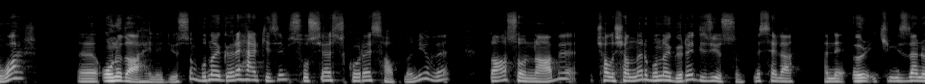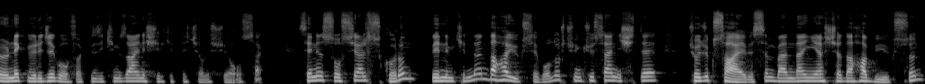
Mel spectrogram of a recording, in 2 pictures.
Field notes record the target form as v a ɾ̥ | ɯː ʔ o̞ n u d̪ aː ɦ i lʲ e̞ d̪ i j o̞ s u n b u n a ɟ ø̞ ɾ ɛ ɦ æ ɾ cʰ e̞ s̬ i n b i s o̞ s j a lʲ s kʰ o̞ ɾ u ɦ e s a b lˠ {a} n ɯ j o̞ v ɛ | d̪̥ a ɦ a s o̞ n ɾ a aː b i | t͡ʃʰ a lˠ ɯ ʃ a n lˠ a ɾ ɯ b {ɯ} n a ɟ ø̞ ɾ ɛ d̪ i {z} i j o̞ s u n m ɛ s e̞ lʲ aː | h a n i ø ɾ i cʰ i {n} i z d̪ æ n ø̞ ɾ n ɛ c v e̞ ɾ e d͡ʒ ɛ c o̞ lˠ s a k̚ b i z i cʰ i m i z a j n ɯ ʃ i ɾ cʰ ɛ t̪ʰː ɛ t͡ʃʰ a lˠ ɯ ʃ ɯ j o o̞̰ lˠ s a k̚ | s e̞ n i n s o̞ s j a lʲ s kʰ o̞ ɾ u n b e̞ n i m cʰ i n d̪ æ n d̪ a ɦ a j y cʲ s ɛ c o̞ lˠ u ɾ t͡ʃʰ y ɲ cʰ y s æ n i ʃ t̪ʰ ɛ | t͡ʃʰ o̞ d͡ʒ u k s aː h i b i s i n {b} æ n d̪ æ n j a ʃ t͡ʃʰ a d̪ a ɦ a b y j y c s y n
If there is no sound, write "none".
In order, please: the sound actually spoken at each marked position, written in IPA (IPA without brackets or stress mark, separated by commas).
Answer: a, u, z, m, b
